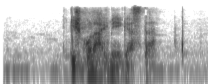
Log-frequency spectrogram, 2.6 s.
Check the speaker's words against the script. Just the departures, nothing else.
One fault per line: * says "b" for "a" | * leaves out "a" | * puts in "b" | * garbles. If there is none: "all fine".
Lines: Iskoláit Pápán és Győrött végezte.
* leaves out "Pápán és Győrött"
